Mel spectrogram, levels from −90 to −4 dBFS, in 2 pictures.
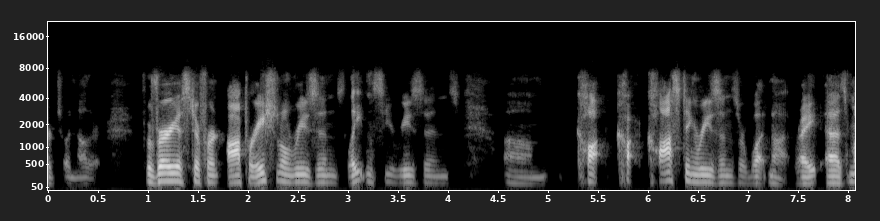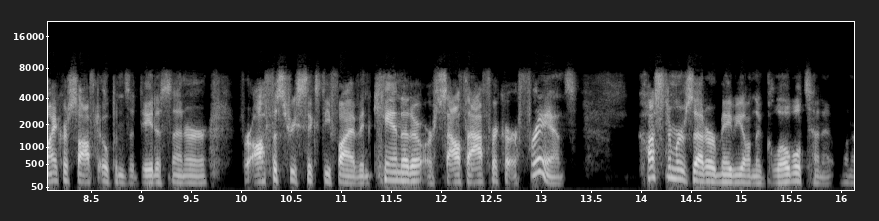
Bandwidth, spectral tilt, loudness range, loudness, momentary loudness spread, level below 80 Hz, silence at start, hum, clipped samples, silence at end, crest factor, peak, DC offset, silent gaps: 8.6 kHz; -3 dB/octave; 8 LU; -24 LUFS; 16 LU; -64 dBFS; 0 s; none; under 0.1%; 0 s; 20 dB; -6 dBFS; under 0.1%; 0.87-0.91 s, 4.47-4.53 s, 5.00-5.05 s, 5.20-5.27 s, 5.64-5.68 s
